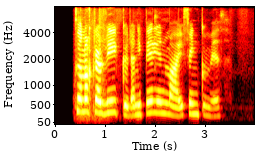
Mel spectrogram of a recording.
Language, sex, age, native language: Icelandic, female, 12, Icelandic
